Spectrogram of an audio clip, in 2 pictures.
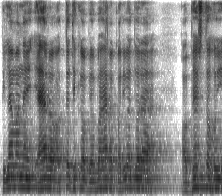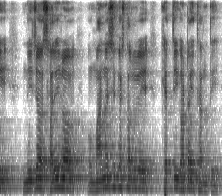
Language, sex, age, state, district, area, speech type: Odia, male, 45-60, Odisha, Dhenkanal, rural, spontaneous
